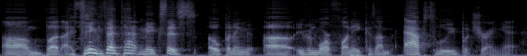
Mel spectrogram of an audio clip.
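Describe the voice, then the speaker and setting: A man's voice: medium pitch, sing-song, a little fast. A young man casually commenting on his own showcase, enthusiastic, laughing often and using many fillers.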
